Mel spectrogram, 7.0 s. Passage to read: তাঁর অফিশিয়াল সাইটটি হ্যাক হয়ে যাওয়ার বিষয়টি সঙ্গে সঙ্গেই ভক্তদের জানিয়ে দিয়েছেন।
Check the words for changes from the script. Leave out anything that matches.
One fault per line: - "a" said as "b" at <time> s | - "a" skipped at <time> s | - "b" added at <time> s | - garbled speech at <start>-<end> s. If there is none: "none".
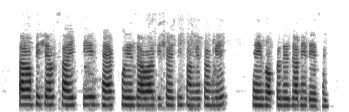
none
